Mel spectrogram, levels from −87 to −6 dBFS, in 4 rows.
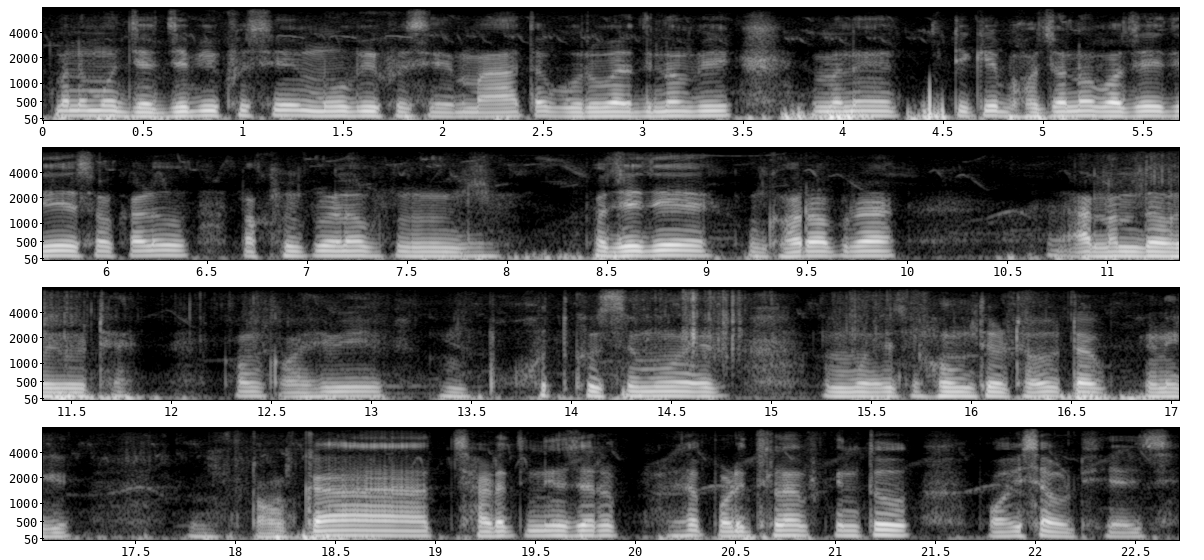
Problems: none marked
